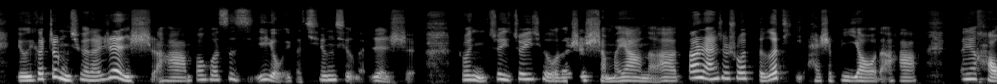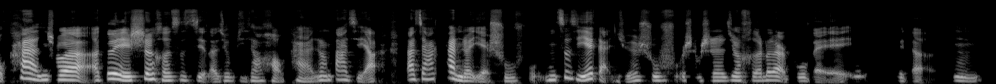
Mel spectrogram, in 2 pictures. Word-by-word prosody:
有 180 Hz, -, +4 dB
一 -, -, +4 dB
个 250 Hz, -, +3 dB
正 250 Hz, -, +5 dB
确 200 Hz, +2 st, -1 dB
的 190 Hz, 0 st, +1 dB
认 255 Hz, -, +6 dB
识 -, -, -2 dB
哈， 165 Hz, -1 st, -3 dB
包 215 Hz, +1 st, -3 dB
括 215 Hz, -1 st, -3 dB
自 225 Hz, +4 st, -4 dB
己 205 Hz, +2 st, -4 dB
有 200 Hz, -, -1 dB
一 -, -, -9 dB
个 -, -, -19 dB
清 205 Hz, 0 st, -1 dB
醒 235 Hz, +9 st, -6 dB
的 320 Hz, -, -17 dB
认 345 Hz, -, -3 dB
识。 -, -, -9 dB, 0.4 s
说 215 Hz, 0 st, 0 dB
你 170 Hz, -7 st, +2 dB
最 225 Hz, +5 st, -1 dB
追 245 Hz, +3 st, 0 dB
求 250 Hz, -, -3 dB
的 155 Hz, +1 st, -5 dB
是 175 Hz, -, -2 dB
什 170 Hz, -5 st, 0 dB
么 150 Hz, +2 st, -2 dB
样 170 Hz, -3 st, +1 dB
的 145 Hz, -, -5 dB
啊， 165 Hz, 0 st, -2 dB
当 300 Hz, +2 st, +7 dB
然 255 Hz, -3 st, +5 dB
是 280 Hz, -1 st, -1 dB
说 275 Hz, 0 st, 0 dB
得 260 Hz, -3 st, +2 dB
体 295 Hz, +2 st, -14 dB
还 170 Hz, -, -9 dB
是 175 Hz, +1 st, 0 dB
必 180 Hz, 0 st, -6 dB
要 160 Hz, -2 st, +1 dB
的 -, -, -8 dB
哈。 170 Hz, +1 st, -5 dB, 0.4 s
那 245 Hz, +1 st, +1 dB
好 170 Hz, -9 st, +2 dB
看 260 Hz, -7 st, +5 dB
你 210 Hz, -, +1 dB
说 210 Hz, +1 st, +4 dB
啊 200 Hz, -1 st, +5 dB
对， 225 Hz, -2 st, +7 dB
适 185 Hz, +7 st, +4 dB
合 190 Hz, -7 st, -1 dB
自 185 Hz, +1 st, -6 dB
己 180 Hz, -2 st, -6 dB
的 130 Hz, -, -8 dB
就 170 Hz, +6 st, -8 dB
比 165 Hz, -3 st, -19 dB
较 165 Hz, -2 st, -6 dB
好 165 Hz, -, -7 dB
看， -, -, -6 dB
让 195 Hz, +1 st, -3 dB
大家 210 Hz, -2 st, -4 dB
啊 -, -, -1 dB, 0.3 s
大 225 Hz, +3 st, +1 dB
家 240 Hz, +1 st, -1 dB
看 275 Hz, -7 st, +6 dB
着 165 Hz, -2 st, 0 dB
也 -, -, -5 dB
舒 155 Hz, 0 st, -5 dB
服， 165 Hz, -, -17 dB
你 205 Hz, -, -1 dB
自 310 Hz, +7 st, -3 dB
己 220 Hz, -8 st, -2 dB
也 250 Hz, -, +7 dB
感 -, -, -5 dB
觉 160 Hz, -, -8 dB
舒 185 Hz, -1 st, -3 dB
服， 180 Hz, 0 st, -11 dB
是 -, -, -4 dB
不 165 Hz, -, -13 dB
是？ 175 Hz, -1 st, -3 dB
就 180 Hz, 0 st, -1 dB
何 175 Hz, -1 st, -6 dB
乐 195 Hz, +2 st, -1 dB
而 185 Hz, -, 0 dB
不 165 Hz, -, -6 dB
为。 -, -, -8 dB, 0.5 s
对 -, -, -13 dB
的， -, -, -11 dB, 0.2 s
嗯。 165 Hz, -1 st, -7 dB
190 Hz, 280 characters per minute, -23 LUFS, 170-245 Hz, 0.5 s, 当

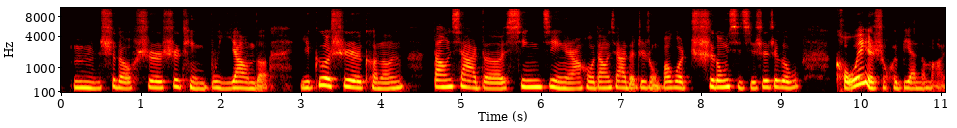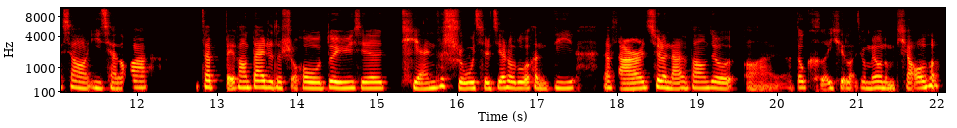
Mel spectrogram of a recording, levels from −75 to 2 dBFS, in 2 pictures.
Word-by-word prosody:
嗯， 200 Hz, -3 st, 0 dB
是 230 Hz, -, -4 dB
的， 185 Hz, -3 st, -1 dB
是 210 Hz, -6 st, +1 dB
是 220 Hz, +3 st, -2 dB
挺 195 Hz, -6 st, -4 dB
不 200 Hz, 0 st, -4 dB
一 175 Hz, -2 st, -6 dB
样 195 Hz, -2 st, +1 dB
的。 -, -, -4 dB, 0.4 s
一 200 Hz, -1 st, -2 dB
个 265 Hz, +5 st, +5 dB
是 235 Hz, -5 st, +4 dB
可 195 Hz, -1 st, -5 dB
能 185 Hz, +5 st, -2 dB, 0.3 s
当 225 Hz, 0 st, +4 dB
下 235 Hz, -3 st, 0 dB
的 180 Hz, -2 st, -2 dB
心 225 Hz, +3 st, +3 dB
境， 220 Hz, -4 st, 0 dB
然 180 Hz, +1 st, -3 dB
后 200 Hz, -1 st, -2 dB
当 195 Hz, +1 st, -1 dB
下 205 Hz, -1 st, -3 dB
的 180 Hz, -, -3 dB
这 205 Hz, -2 st, -3 dB
种 200 Hz, +2 st, -5 dB
包 195 Hz, 0 st, -1 dB
括 205 Hz, -1 st, 0 dB
吃 200 Hz, +4 st, -2 dB
东 220 Hz, +1 st, +5 dB
西， 230 Hz, -4 st, -3 dB
其 185 Hz, 0 st, -4 dB
实 215 Hz, +3 st, +1 dB
这 220 Hz, +1 st, +1 dB
个 215 Hz, -2 st, +3 dB
味 215 Hz, +5 st, -5 dB, 0.4 s
口 -, -, +2 dB
味 295 Hz, +6 st, +8 dB
也 285 Hz, -, +8 dB
是 190 Hz, +2 st, -6 dB
会 195 Hz, 0 st, -6 dB
变 190 Hz, 0 st, -3 dB
的 180 Hz, -, -6 dB
嘛。 205 Hz, +4 st, -9 dB
像 215 Hz, -4 st, -2 dB
以 195 Hz, -3 st, -3 dB
前 180 Hz, 0 st, -4 dB
的 180 Hz, -, -3 dB
话， 205 Hz, -1 st, -1 dB, 0.7 s
在 220 Hz, -, +3 dB
北 215 Hz, 0 st, -2 dB
方 205 Hz, -1 st, +1 dB
待 215 Hz, +1 st, +4 dB
着 205 Hz, -2 st, +1 dB
的 195 Hz, -1 st, -1 dB
时 190 Hz, -, -7 dB
候， 185 Hz, -1 st, +2 dB
对 190 Hz, +1 st, +5 dB
于 190 Hz, +1 st, +2 dB
一 -, -, 0 dB
些 190 Hz, -1 st, 0 dB
甜 180 Hz, 0 st, -1 dB
的 235 Hz, +6 st, 0 dB
食 245 Hz, -6 st, -1 dB
物 185 Hz, +1 st, +4 dB
其 185 Hz, 0 st, -8 dB
实 180 Hz, -1 st, +1 dB
接 195 Hz, +2 st, +1 dB
受 200 Hz, -, +2 dB
度 190 Hz, 0 st, +2 dB
很 180 Hz, -2 st, -5 dB
低。 190 Hz, +1 st, -4 dB, 0.3 s
但 205 Hz, -, -3 dB
反 180 Hz, -4 st, -1 dB
而 175 Hz, +3 st, +4 dB
去 200 Hz, +3 st, +2 dB
了 210 Hz, -, +5 dB
南 185 Hz, +1 st, -1 dB
方 195 Hz, 0 st, -2 dB
就， 190 Hz, -3 st, +1 dB, 0.2 s
呃， -, -, -9 dB, 0.3 s
都 205 Hz, -1 st, -1 dB
可 -, -, -8 dB
以 185 Hz, -, -1 dB
了， 185 Hz, -, -4 dB
就 195 Hz, -, -7 dB
没 185 Hz, +1 st, -1 dB
有 200 Hz, -, +2 dB
那 190 Hz, -, -1 dB
么 -, -, -4 dB
挑 185 Hz, +2 st, -2 dB
了。 260 Hz, +2 st, 0 dB
195 Hz, 250 characters per minute, -22 LUFS, 185-215 Hz, 0.7 s, 味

